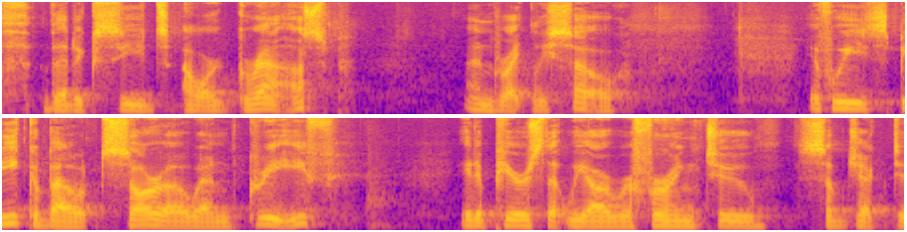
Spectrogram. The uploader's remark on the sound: The lecture was recorded at the University of Copenhagen, Denmark, on May 4th 2023.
